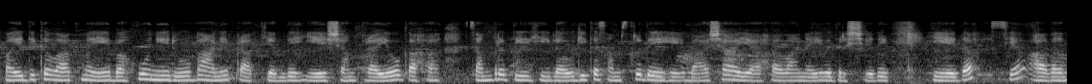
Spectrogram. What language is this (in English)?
Sanskrit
